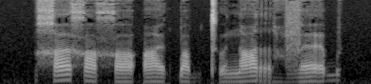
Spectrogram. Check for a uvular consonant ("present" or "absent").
present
